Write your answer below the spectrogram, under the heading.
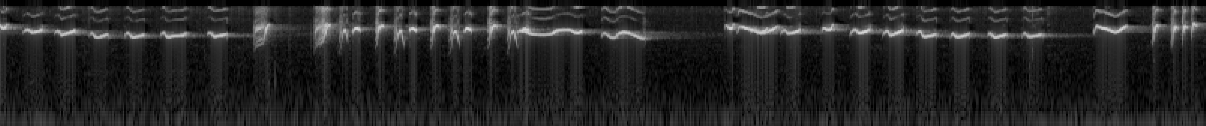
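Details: Van Hasselt's sunbird giving a combative song meant for training birds: continuous high, wavering whistled phrases with quick sharp chips, a short silent pause midway, then renewed rapid warbling.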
